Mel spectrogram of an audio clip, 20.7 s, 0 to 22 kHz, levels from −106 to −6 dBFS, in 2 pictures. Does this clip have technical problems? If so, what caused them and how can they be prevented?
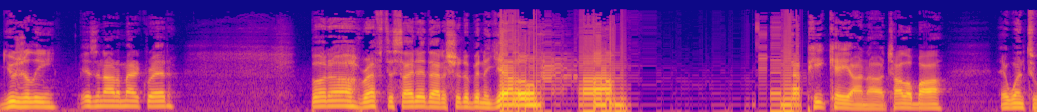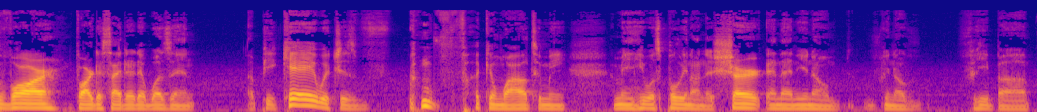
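Yes. Between 5.00 and 8.06 s there is robotic sound from repeated short buffers. The likely cause is that fresh audio reached the playback software too slowly, so it kept looping the last short block, about 5.3 ms long, and skipped the real audio it had missed. That looping locks the sound to a steady 188 Hz buzz. For most of that stretch, the speech turns into a stiff, metallic drone that only loosely follows the words. A larger buffer or steadier delivery of audio to the playback stage would keep blocks from arriving late and prevent this.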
